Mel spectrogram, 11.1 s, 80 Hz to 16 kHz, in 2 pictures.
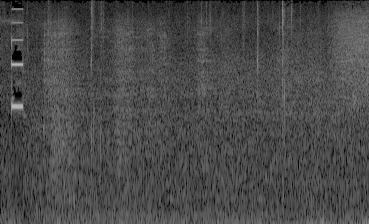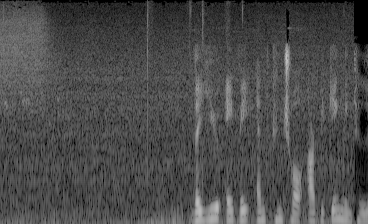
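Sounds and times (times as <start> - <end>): steady low background noise: 0.0 - 11.0
short high alarm beep: 0.1 - 0.4.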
